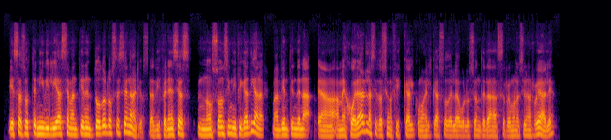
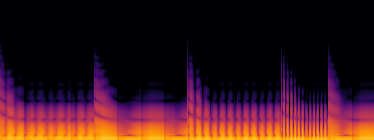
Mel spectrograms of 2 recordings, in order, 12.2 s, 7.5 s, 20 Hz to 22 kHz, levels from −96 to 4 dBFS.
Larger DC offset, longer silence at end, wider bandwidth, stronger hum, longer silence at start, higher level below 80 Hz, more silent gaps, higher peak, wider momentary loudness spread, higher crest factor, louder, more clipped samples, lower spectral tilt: neither; first, 1.15 s vs 0 s; first, 12 kHz vs 1.6 kHz; neither; first, 0.2 s vs 0 s; second, -58 dBFS vs -16 dBFS; neither; first, -2 dBFS vs -6 dBFS; first, 9 LU vs 2 LU; first, 16 dB vs 8 dB; about the same, -17 LUFS vs -19 LUFS; neither; second, -7.5 dB/octave vs -15.5 dB/octave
